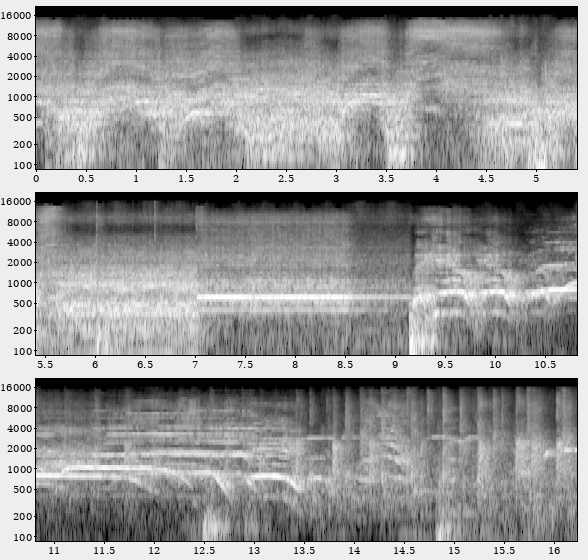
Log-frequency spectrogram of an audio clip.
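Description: Loud live industrial rock band playing, stopping abruptly about nine seconds in, followed by an audience cheering and whooping.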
